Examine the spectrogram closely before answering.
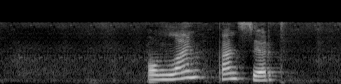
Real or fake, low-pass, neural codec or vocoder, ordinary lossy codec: fake; none; codec, 16 kHz, 1.1 kbps, Voila-Tokenizer; none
